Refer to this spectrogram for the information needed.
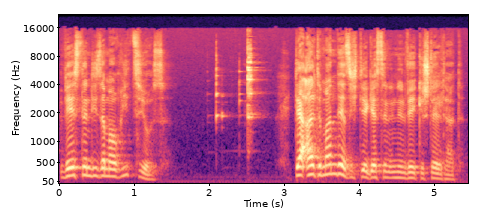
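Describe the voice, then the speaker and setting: An actor playing an earnest, inquisitive schoolboy in a German radio play, probing in an eager, halting way. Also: male voice, fairly high pitch, big pitch swings, darkish tone. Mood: urgent, curious. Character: inquisitive, earnest schoolboy son, persistent and sensitive.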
